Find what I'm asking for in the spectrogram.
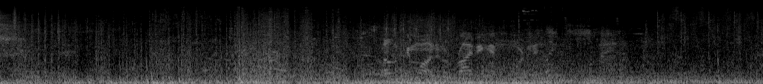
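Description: Aircraft strafing run in a video game: dense, continuous gunfire and mechanical rumble fill the whole stretch at steady loudness, with players talking over it.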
